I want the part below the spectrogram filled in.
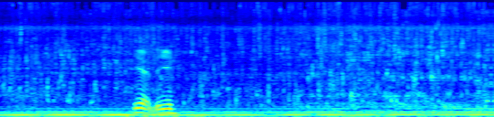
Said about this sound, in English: this fountain right here, I filled it up yesterday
